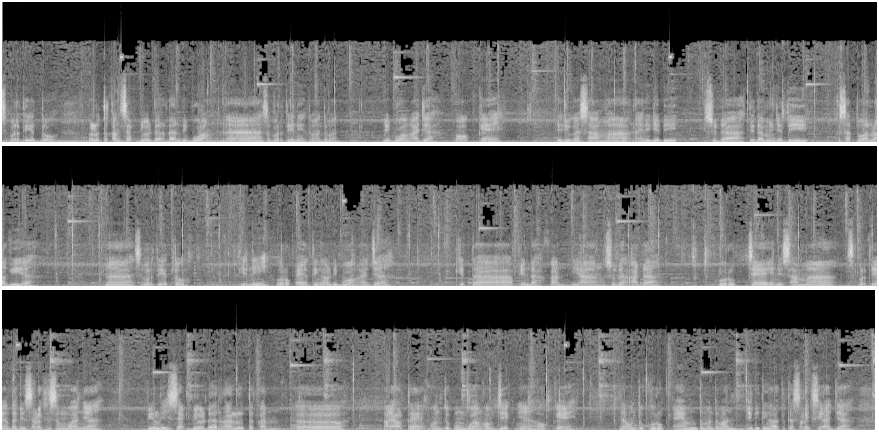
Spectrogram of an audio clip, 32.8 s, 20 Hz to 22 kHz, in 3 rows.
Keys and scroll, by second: 10.0 v, 13.0 ctrl+z, 14.0-14.7 typing, 15.5 Delete, 18.8 z, 20.5 typing, 27.9-28.4 typing, 29.7 typing.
